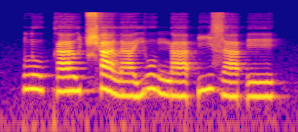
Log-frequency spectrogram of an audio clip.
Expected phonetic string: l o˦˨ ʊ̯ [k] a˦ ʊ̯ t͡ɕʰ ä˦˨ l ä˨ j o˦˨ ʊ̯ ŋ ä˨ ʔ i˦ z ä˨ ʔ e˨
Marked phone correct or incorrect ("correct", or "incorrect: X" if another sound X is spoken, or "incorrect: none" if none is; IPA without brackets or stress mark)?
correct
